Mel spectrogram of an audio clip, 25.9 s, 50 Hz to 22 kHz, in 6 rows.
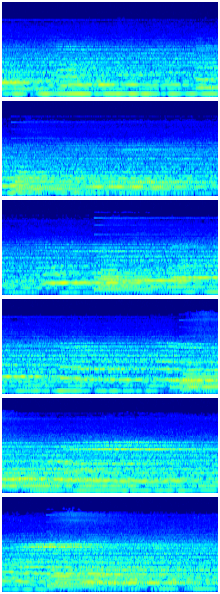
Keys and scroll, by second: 1.8 a, 11.5 b, 13.3 a, 17.6 f, 22.2 a.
